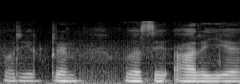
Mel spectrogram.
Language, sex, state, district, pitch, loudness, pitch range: Hindi, male, Jharkhand, Deoghar, 150 Hz, -16 LUFS, 145-155 Hz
